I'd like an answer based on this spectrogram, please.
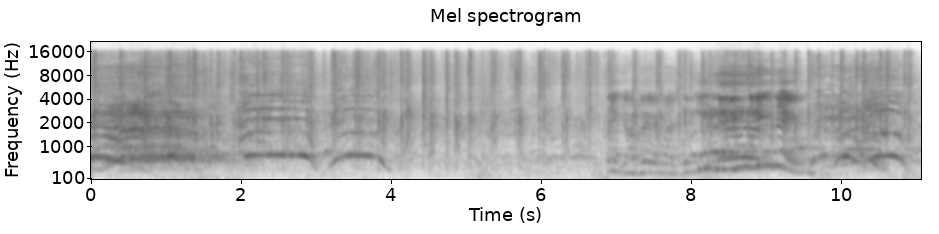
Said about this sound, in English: Some very good dear friends of mine, ladies and gentlemen. Please give a warm, thunderous round of applause for a very special person, a very special man,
